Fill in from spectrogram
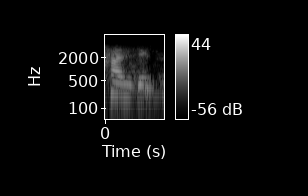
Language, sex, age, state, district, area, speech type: Punjabi, female, 18-30, Punjab, Faridkot, urban, conversation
